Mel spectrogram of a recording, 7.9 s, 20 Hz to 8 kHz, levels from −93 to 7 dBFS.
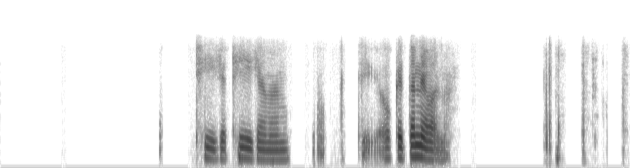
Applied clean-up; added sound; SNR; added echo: none; none; none; none.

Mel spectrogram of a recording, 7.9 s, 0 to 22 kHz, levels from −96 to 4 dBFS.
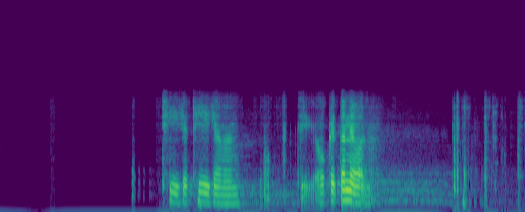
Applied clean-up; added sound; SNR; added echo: none; none; none; reverberation time 1.3 s.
